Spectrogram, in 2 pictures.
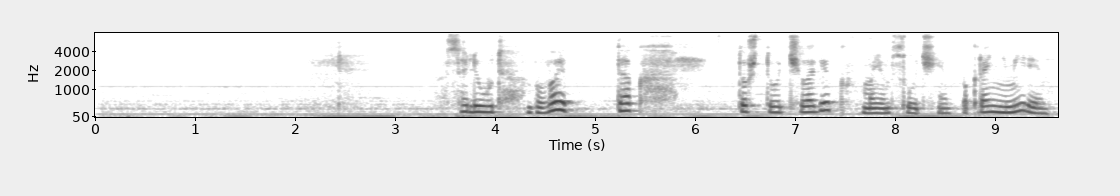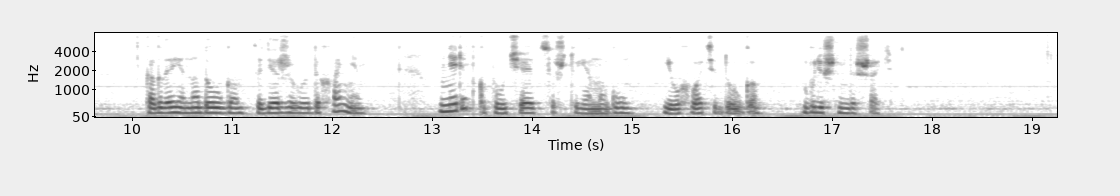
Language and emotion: Russian, sad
